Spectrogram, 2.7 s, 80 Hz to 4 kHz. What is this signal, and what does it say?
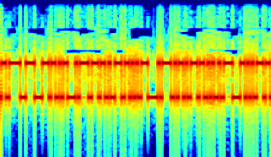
RTTY, about 45.45 baud. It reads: TO BE ARMED FOR
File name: fsk850 / usnavy1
